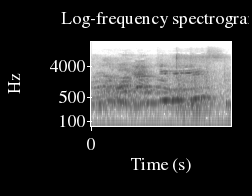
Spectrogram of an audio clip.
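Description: A group of young children's voices talking and calling out over one another, high-pitched chatter.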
